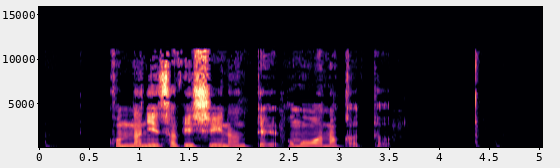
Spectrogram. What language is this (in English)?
Japanese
